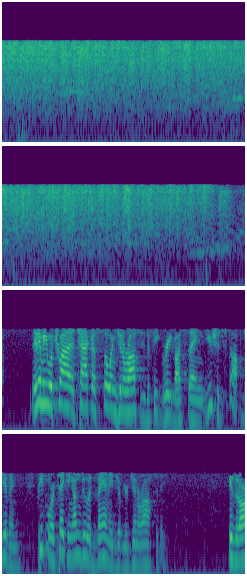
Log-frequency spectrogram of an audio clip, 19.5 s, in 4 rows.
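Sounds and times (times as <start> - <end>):
audience clapping hands: 0.0 - 9.8
speech: 10.3 - 18.0, 19.1 - 19.4.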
